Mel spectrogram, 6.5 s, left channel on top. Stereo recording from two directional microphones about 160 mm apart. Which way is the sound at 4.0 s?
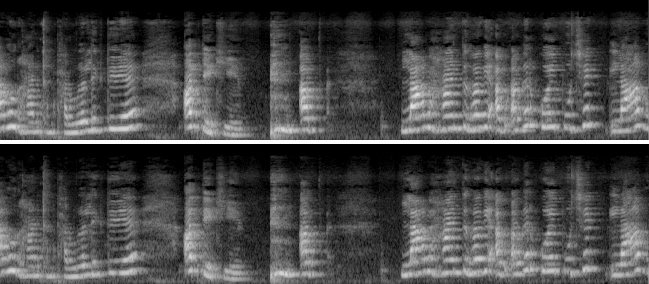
25° left (ahead or behind).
